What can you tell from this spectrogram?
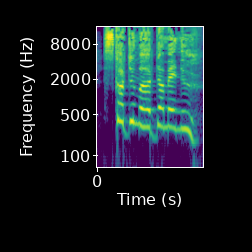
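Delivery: high, loud, drawn-out outburst; agitated neighbour. Retold or imitated. Neighbour to tenant at her door, agitated shouting. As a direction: wail it out loudly, imitating the neighbour.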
